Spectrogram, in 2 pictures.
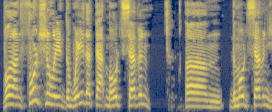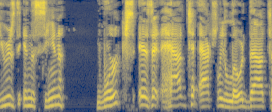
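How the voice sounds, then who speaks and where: A man hosting a casual software tutorial, rambling and muttering asides to himself in a crude, joking, profane way. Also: high voice, no echo. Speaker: video tutorial host.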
